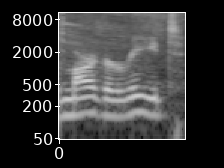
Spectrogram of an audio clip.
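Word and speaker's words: Marguerit: think like I said I've been saying her name wrong like the whole time I think it's margarit but uh you know what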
